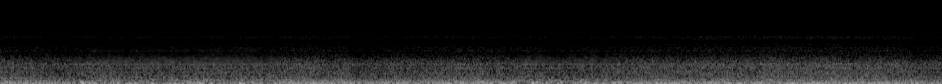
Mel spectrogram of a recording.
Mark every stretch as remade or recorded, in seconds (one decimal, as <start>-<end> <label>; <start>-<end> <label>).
0.0-0.7 recorded; 0.7-2.8 remade; 2.8-5.2 recorded; 5.2-6.2 remade; 6.2-9.4 recorded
